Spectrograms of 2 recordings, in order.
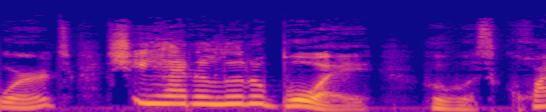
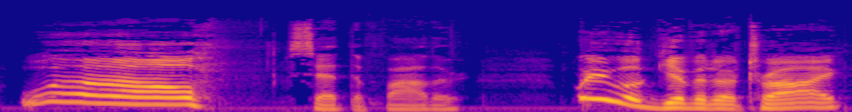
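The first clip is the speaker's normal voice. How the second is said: louder, amused disbelief; laughing doubtful father; 8 dB louder than usual. Acted. Father doubting his tiny son, louder and amused. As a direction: chuckle at the boy's idea.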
